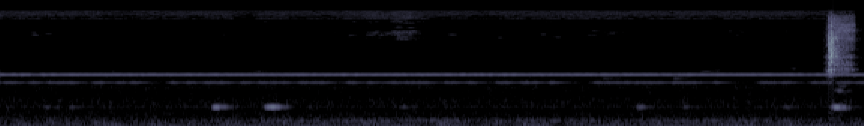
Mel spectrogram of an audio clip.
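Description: Near silence, with a faint steady high-pitched tone throughout and one short, sharp burst of noise near the end.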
